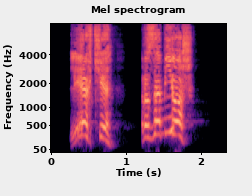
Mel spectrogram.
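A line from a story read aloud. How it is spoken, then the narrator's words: Flushed, angry cry. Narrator (Russian): вскрикнул, побагровев, Семен Трофимович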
